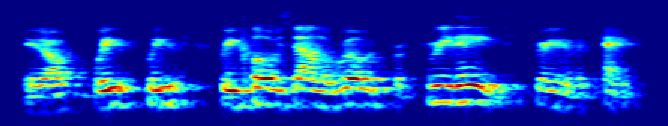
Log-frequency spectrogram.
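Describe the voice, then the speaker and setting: Audible room echo carries a man's fairly high voice with an American accent, delivered at a moderate pace with ordinary pitch variation. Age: 70s. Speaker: planning commission member and firefighter. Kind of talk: public meeting discussion. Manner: halting.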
